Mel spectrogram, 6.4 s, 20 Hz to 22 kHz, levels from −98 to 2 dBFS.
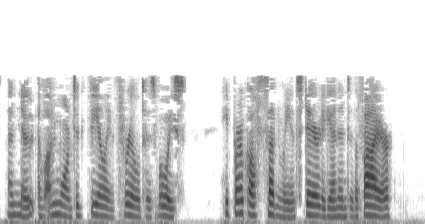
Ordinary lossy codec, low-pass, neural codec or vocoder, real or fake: MP3, 24 kbps; 5.4 kHz; codec, 16 kHz in and 24 kHz out, 1.1 kbps, FireRedTTS-2 codec; fake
